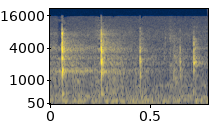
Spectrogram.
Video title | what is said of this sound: Radiant Defense Review Rodan and Fields R+F | I like to shake it up. You hear the little clicking?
